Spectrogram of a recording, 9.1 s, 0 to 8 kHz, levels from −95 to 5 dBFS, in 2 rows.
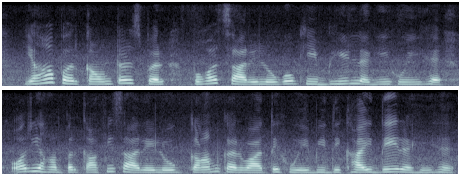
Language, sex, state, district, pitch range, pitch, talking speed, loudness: Hindi, female, Uttar Pradesh, Budaun, 215-255 Hz, 230 Hz, 170 wpm, -18 LUFS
